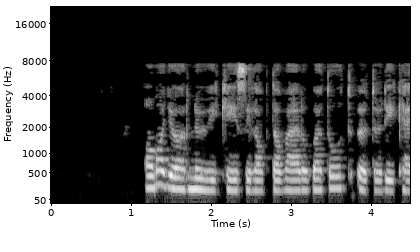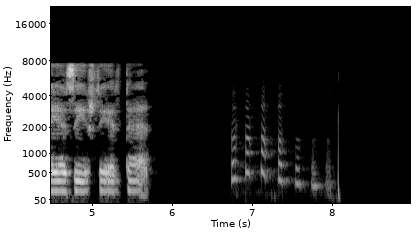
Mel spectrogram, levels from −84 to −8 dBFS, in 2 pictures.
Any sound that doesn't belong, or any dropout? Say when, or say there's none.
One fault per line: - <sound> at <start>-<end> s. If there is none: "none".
- laugh at 6.7-8.1 s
